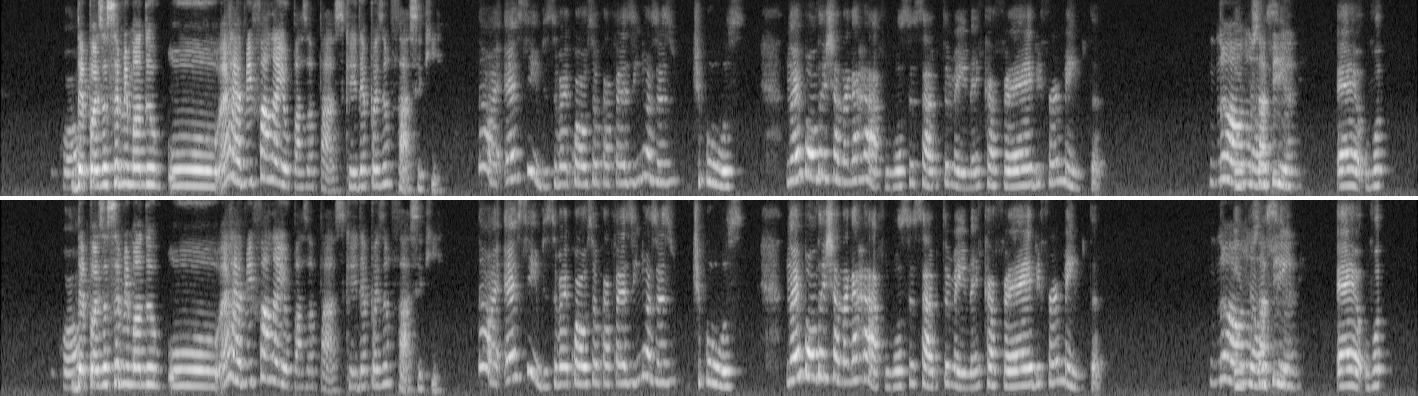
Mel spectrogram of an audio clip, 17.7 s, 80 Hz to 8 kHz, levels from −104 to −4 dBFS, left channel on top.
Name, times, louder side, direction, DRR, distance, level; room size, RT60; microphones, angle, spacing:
voice 1, 0.9-5.5 15.2-16.2, left 3 dB, 55° left, 1.6 m, -23 dB
voice 2, 6.0-9.3 9.5-13.7 15.4-16.2 16.7-17.2, right 2 dB, 35° right, 0.9 m, -25 dB
5.7 x 2.8 x 2.4 m
head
